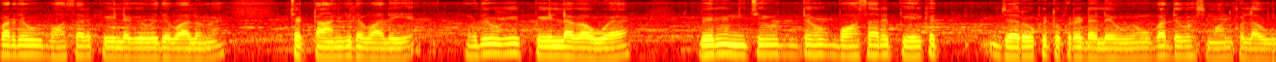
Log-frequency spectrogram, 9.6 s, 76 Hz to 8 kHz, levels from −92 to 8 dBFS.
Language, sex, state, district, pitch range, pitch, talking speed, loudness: Hindi, male, Madhya Pradesh, Katni, 115-135 Hz, 125 Hz, 265 wpm, -17 LUFS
